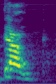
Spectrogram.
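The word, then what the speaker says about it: doubt: ठीक है, जैसे कि एग्जांपल है डाउट। ठीक है, डाउट, यहाँ पे टी से पहले बी क्या है, साइलेंट है, इसे डाउट नहीं कहेंगे, डाउट कहेंगे।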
